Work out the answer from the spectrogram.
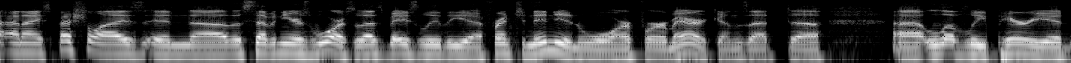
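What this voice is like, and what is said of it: Goofy Northern Ontario accent. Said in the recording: “I'm French-Canadian, despite the goofy Northern Ontario accent.”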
